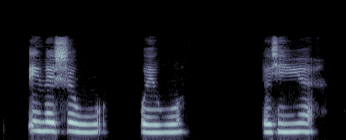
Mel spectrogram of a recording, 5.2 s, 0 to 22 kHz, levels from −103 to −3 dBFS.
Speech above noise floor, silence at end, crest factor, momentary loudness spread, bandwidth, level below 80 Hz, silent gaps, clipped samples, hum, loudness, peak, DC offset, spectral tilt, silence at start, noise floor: over 59 dB; 0.5 s; 18 dB; 11 LU; 7.8 kHz; -80 dBFS; none; under 0.1%; none; -32 LUFS; -16 dBFS; under 0.1%; -3.5 dB/octave; 0.4 s; under -90 dBFS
